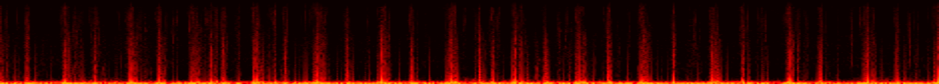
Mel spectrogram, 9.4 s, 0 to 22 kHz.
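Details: ASMR livestream heartbeat sound for relaxation: steady low thumping beats at roughly 130 a minute with a soft hum underneath; heartbeat.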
